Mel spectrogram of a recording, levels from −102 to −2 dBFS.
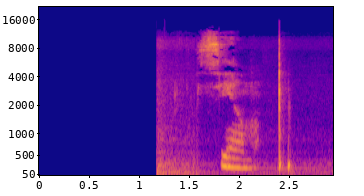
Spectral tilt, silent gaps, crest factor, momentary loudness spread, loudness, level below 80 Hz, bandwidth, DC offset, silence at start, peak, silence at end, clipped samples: -2 dB/octave; none; 30 dB; 20 LU; -27 LUFS; -56 dBFS; 13 kHz; under 0.1%; 1.15 s; -2 dBFS; 0.4 s; under 0.1%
